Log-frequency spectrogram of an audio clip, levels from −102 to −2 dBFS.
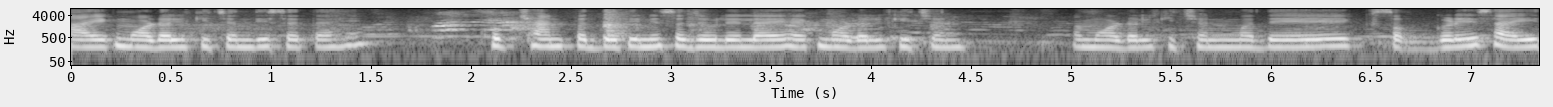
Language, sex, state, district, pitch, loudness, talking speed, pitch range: Marathi, female, Maharashtra, Gondia, 210 Hz, -18 LUFS, 155 wpm, 200-220 Hz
